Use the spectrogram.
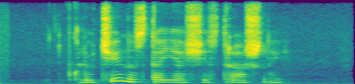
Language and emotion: Russian, neutral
